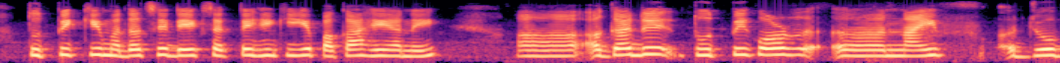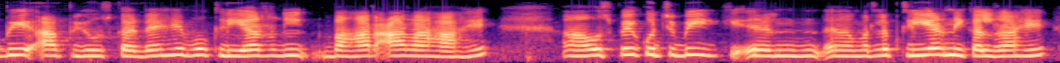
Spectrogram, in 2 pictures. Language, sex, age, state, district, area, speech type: Hindi, female, 30-45, Madhya Pradesh, Indore, urban, spontaneous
